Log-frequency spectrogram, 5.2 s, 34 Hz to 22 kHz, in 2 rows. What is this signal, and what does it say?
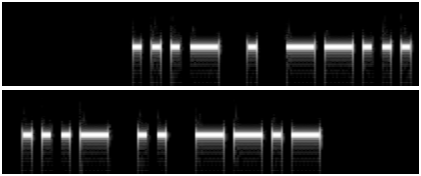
Morse code, heard as a keyed tone, about 20 wpm, 700 Hz. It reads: VE7VIQ
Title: DXCC-100 Call Signs - 6 Characters - Repeated 2x - 20wpm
